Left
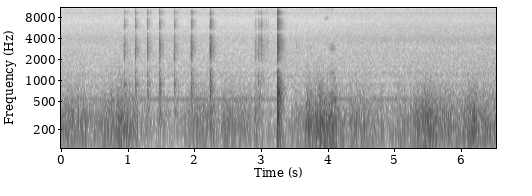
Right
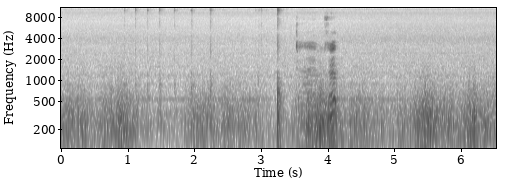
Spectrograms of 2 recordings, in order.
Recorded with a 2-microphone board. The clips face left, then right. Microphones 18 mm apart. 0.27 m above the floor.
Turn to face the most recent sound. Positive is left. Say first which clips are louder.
# right 1 dB
turn(degrees=-70)  # may be behind; listen again after turning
